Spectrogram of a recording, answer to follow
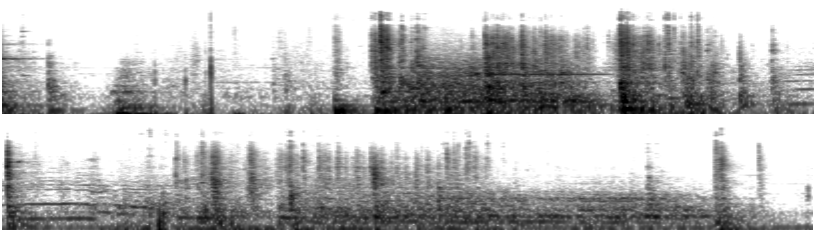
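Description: An old elevator's collapsible metal gate and swing door being worked by hand: several sharp knocks and a loud metal clatter in the first six seconds, then quieter rattling.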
